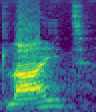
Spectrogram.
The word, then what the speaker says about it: light: بيكونوا الاثنين silent، مش هننطقهم، يكتبوا ولكن لا ينطقوا. زي كلمة light، هنا نلاحظ i g h i g h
